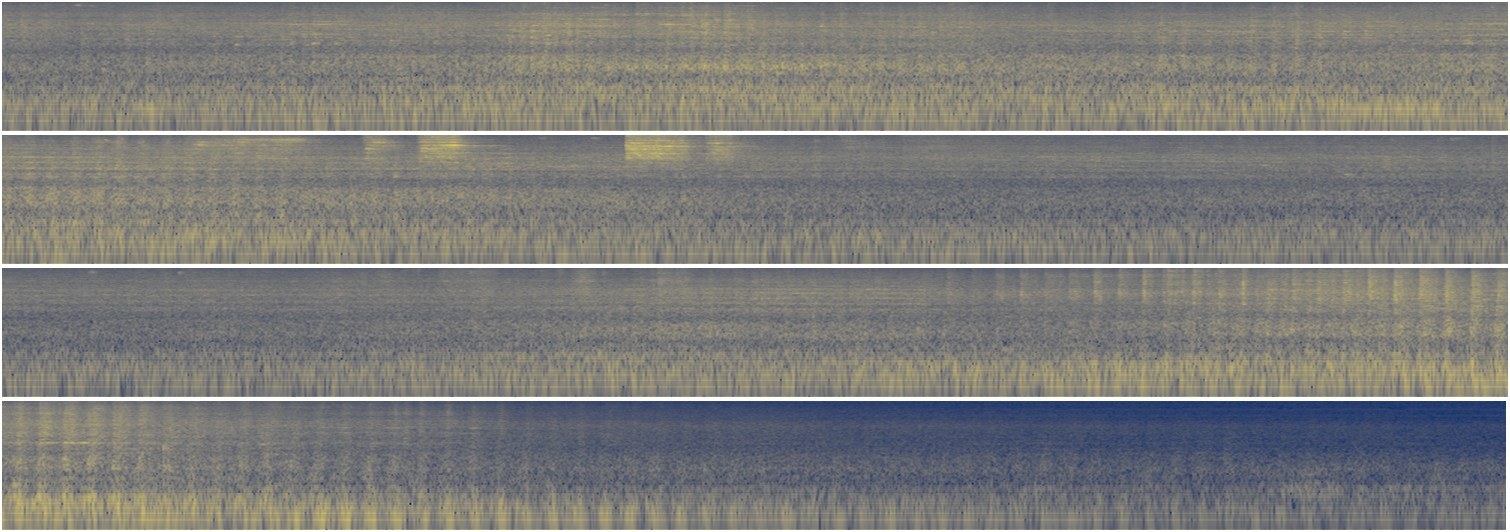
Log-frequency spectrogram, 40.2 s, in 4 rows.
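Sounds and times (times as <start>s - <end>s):
freight train: 0.0s - 40.1s.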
